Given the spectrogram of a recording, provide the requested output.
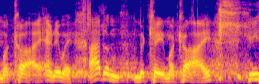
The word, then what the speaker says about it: McKay: real we don't say McCain's Scotland we say Makai that's the how you properly pronounce that name Makai anyway Adam McKay Makai he thought because he's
